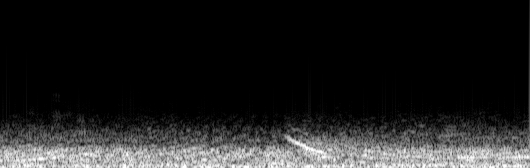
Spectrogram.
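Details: A whale's single descending moan glides downward midway through, partly buried in dense, constant low-frequency underwater noise.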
